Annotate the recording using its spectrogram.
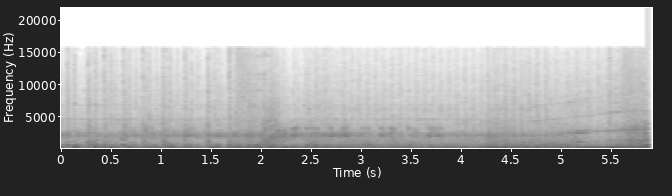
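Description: A gunship's engines hum steadily as it hovers and flies off.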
